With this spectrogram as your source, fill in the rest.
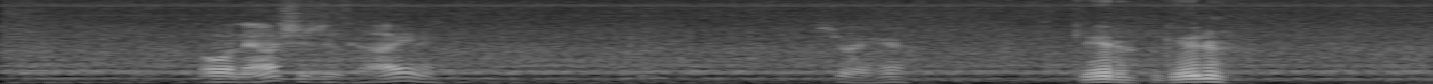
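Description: A man speaks briefly nearby in short bursts.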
